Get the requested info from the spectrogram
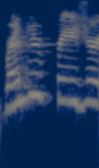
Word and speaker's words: Brendan Fraser: Brendan Fraser is bi. Okay. I'm sorry. – I agree. I mean, I was impressed that you said his name correctly.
